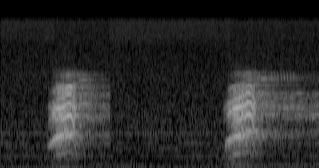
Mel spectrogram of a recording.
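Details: Pair of short raspy yelps about two seconds apart from a side-striped jackal at Nkorho, Sabi Sands Reserve next to Kruger National Park, South Africa, alerting to Watika the leopardess; each call harsh, harmonic and roughly half a second long.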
